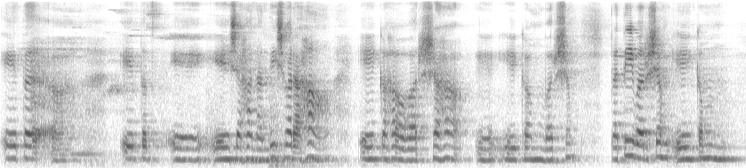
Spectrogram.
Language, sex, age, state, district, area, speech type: Sanskrit, female, 30-45, Andhra Pradesh, Bapatla, urban, spontaneous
